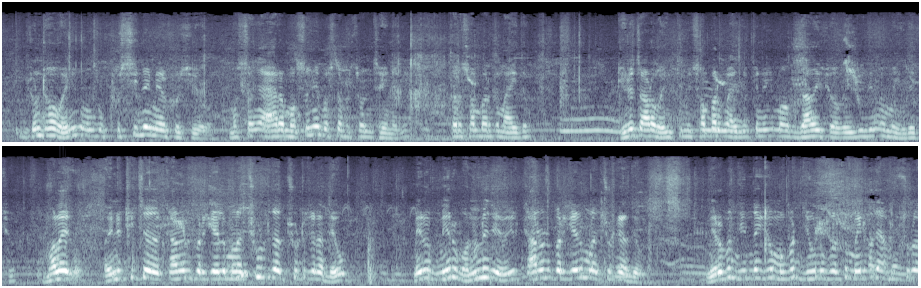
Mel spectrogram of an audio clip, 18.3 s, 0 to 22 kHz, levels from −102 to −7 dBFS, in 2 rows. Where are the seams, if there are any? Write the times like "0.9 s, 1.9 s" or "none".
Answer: 9.5 s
